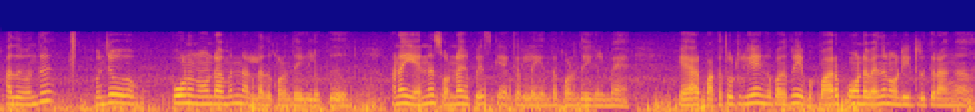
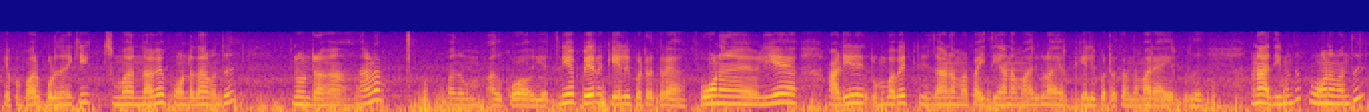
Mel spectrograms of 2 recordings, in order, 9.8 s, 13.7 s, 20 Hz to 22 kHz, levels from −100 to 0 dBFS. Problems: constant background noise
